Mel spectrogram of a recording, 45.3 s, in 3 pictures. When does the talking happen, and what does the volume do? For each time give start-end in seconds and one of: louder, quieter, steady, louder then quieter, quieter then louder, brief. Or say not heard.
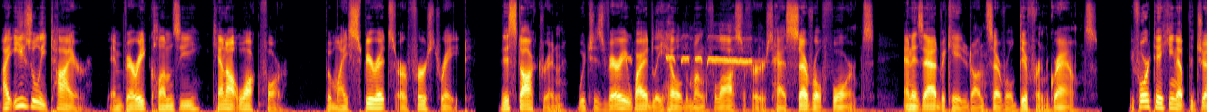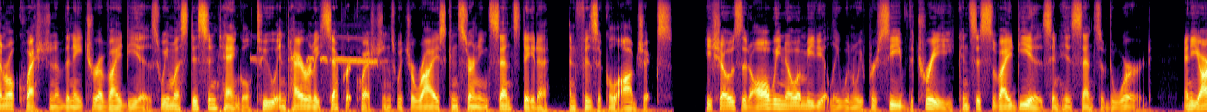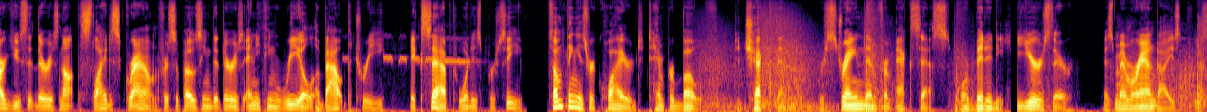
0.0-45.2 steady.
